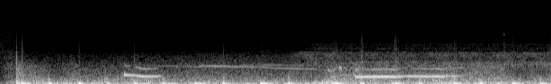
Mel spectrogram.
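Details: Student demonstrating lung auscultation with stethoscope diaphragm, front and back, patient breathing in and out; concludes normal vesicular murmur with no added sounds, though finding is labelled adventitious lung sounds.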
